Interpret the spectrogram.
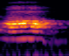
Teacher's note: विवृत स्वर जिनके उच्चारण में मुख द्वार पूरा खुला हुआ होता है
